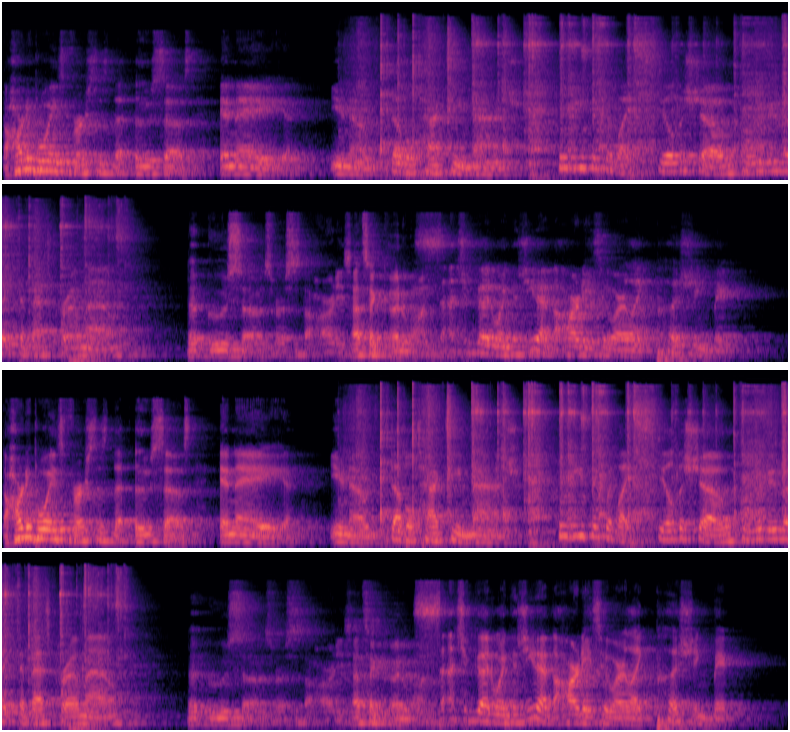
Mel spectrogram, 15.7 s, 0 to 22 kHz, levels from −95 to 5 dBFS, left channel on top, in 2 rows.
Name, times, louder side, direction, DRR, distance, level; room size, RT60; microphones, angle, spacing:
voice 1, 0.0-1.9 2.2-2.9 3.3-5.2 5.5-9.0 12.0-15.1, right 3 dB, 80° right, 7 dB, 0.6 m, -37 dB
sound 1, 3.4-9.1, right 5 dB, 40° right, 0.6 m, -42 dB
voice 2, 9.7-12.2, left 3 dB, 45° left, 6 dB, 0.7 m, -41 dB
9.3 x 4.0 x 5.5 m, 1.2 s
head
